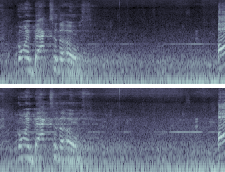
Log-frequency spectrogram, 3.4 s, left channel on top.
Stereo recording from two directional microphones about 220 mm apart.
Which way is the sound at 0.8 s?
15° left (ahead or behind).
